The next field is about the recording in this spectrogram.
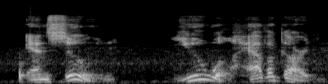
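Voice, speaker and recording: At a very slow pace, a man uses a put-on character voice with a calm tone. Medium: read story. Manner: calm, reassuring.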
